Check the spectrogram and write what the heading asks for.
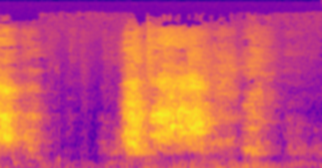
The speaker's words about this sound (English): Sounds like someone's being murdered. There's Mortal Kombat going on. Do you hear our dogs freaking out,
